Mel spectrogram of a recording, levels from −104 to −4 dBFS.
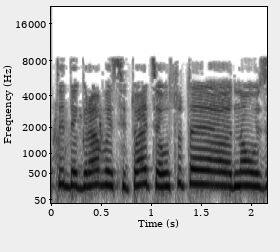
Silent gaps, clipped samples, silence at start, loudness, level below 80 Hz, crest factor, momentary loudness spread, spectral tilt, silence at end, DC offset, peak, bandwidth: none; under 0.1%; 0 s; -11 LUFS; -52 dBFS; 10 dB; 3 LU; -4 dB/octave; 0 s; under 0.1%; 0 dBFS; 8.8 kHz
